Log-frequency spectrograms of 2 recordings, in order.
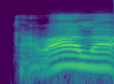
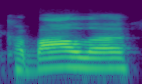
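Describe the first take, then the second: First: It is pronounced the Spanish way. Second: It is pronounced the US East Coast way. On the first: "In Spanish, they say Kabbalah" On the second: "in the East Coast, we say Kabbalah"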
